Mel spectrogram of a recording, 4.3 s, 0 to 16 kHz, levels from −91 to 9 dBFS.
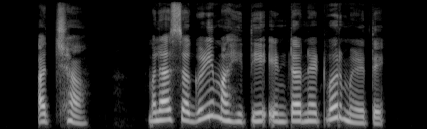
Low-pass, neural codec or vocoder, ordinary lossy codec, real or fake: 14.4 kHz; none; none; real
